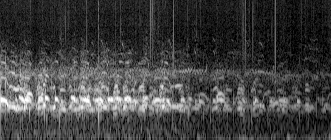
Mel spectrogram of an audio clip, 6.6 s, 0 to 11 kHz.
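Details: Field recording of Whooper Swans at Matsalu, Estonia, from 1979: many birds give overlapping trumpeting honks, loud at first, then thinning and fading as the chorus quietens toward the end.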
